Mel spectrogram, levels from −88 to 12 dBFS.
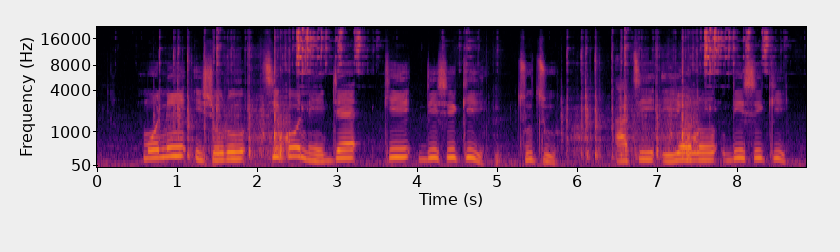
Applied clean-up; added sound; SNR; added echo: none; Keys jangling; 6 dB; none.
